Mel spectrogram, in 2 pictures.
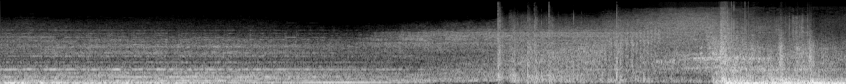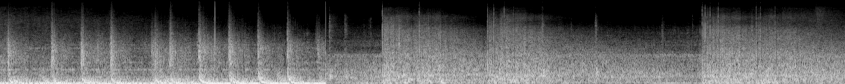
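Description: K9 Vajra self-propelled artillery guns fire at the Mahajan field firing range, sending heavy booming blasts through rumbling engine noise. A run of sharp, loud reports repeats in an irregular rhythm, with a dense burst in the middle.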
